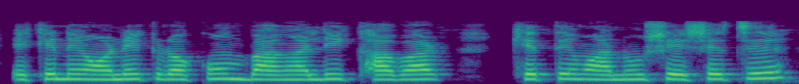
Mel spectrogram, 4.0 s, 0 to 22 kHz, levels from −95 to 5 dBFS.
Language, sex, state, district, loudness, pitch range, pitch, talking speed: Bengali, female, West Bengal, Kolkata, -20 LUFS, 220-240 Hz, 230 Hz, 120 wpm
